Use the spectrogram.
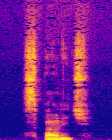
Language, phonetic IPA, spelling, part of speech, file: Polish, [ˈspalʲit͡ɕ], spalić, verb, LL-Q809 (pol)-spalić.wav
